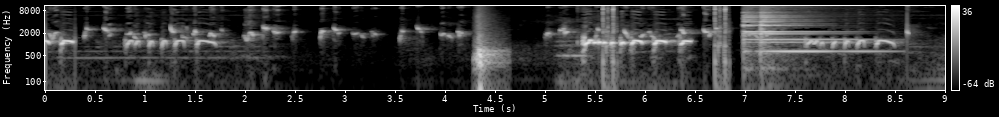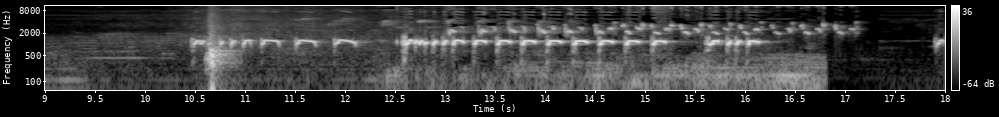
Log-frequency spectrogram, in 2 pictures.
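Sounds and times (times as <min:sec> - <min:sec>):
bird chirping: 0:00.0 - 0:04.3, 0:04.9 - 0:08.6, 0:10.5 - 0:17.3
higher bird chirping: 0:05.0 - 0:08.6.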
